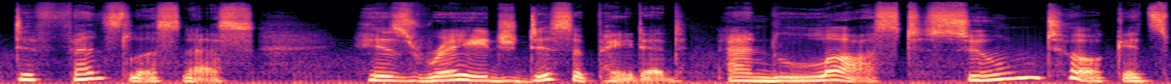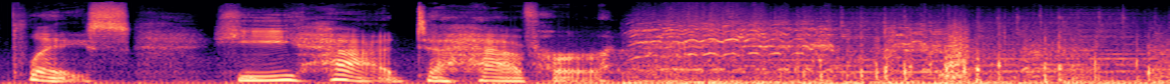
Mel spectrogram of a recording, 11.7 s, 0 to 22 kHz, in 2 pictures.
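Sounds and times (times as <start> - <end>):
speech: 0.1 - 10.2
horse bellowing neigh: 9.0 - 11.2
galloping horse hooves: 9.0 - 11.6.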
